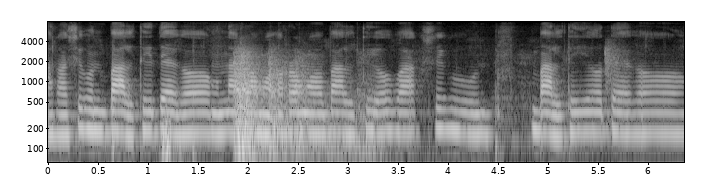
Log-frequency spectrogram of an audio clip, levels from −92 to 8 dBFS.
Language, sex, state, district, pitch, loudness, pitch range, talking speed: Chakma, female, Tripura, Dhalai, 175 Hz, -19 LUFS, 170-175 Hz, 120 wpm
